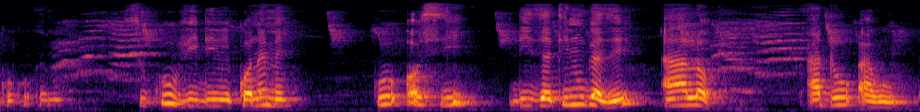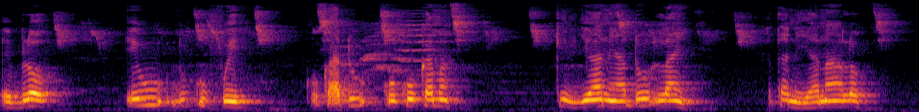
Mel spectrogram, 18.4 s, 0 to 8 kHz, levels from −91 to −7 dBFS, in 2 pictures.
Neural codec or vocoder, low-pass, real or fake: none; 7.2 kHz; real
